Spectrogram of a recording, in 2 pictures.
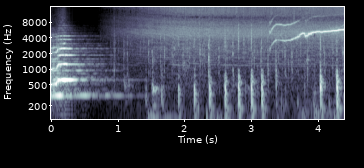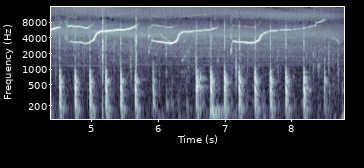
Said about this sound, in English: And finally, those noises you've just heard were made by bottlenose dolphins. They communicate with each other using a wide range of squeaks, chirps, screams, grunts, and whistles.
